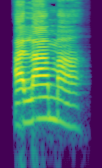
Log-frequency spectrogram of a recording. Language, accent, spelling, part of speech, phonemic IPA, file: Swahili, Kenya, alama, noun, /ɑˈlɑ.mɑ/, Sw-ke-alama.flac
- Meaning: 1. mark, grade (indication for reference or measurement) 2. sign, symbol 3. scar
